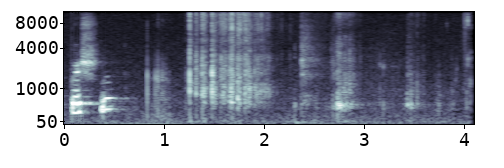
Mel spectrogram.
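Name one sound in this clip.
A young woman bites into crunchy toasted bread and chews.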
